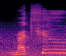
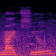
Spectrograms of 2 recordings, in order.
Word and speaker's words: Marquis: need the good old, is that just Marquis? I think the S is silent.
